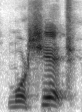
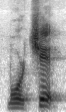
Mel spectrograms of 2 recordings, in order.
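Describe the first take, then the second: First: The second word begins with an sh sound. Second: The second word begins with a ch sound. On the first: "you hear Thai people say it sounds like more shit" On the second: "We say ch, ch, more chit"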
